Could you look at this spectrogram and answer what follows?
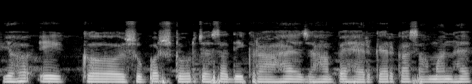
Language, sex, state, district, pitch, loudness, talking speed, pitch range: Hindi, male, Gujarat, Valsad, 125 Hz, -16 LUFS, 175 wpm, 120-125 Hz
